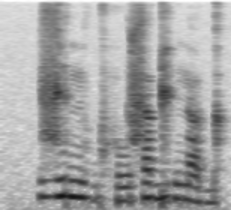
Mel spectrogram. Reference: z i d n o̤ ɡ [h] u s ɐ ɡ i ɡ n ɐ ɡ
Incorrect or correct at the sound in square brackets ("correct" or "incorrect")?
correct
